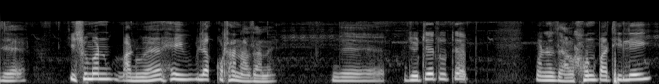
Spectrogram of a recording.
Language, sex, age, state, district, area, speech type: Assamese, male, 45-60, Assam, Darrang, rural, spontaneous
